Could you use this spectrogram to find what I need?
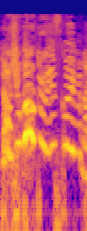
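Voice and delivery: mock frantic, high-pitched scream. Retelling how a man screamed at him while he was in his car, retelling a scream. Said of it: "So he's like screaming".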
